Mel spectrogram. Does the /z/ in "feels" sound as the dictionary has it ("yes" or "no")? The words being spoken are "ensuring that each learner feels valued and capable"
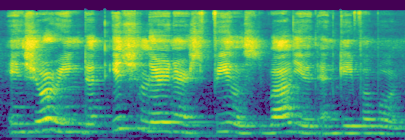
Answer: no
